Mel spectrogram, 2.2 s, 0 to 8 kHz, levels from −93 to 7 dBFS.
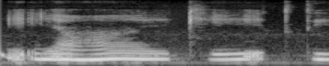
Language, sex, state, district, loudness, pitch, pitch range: Bhojpuri, female, Uttar Pradesh, Gorakhpur, -15 LUFS, 210 Hz, 200-215 Hz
